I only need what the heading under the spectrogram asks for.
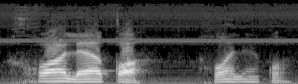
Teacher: Only the lam has tarqeeq. خَ and قَ، they have tafkhim. And I think the thing that helps us to pronounce this is the lips, the shape of the lips. · Term: tafkhim and tarqeeq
